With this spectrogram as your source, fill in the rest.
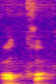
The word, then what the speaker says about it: অক্ষ: যেমন দেখো শিক্ষার্থী আমি তোমাদের দেখেছি যেমন অক্ষ, তাহলে এই শুরুতে অ আছে, কেমন? তো অ এর উচ্চারণটা ওর মতো হয়ে গেল।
